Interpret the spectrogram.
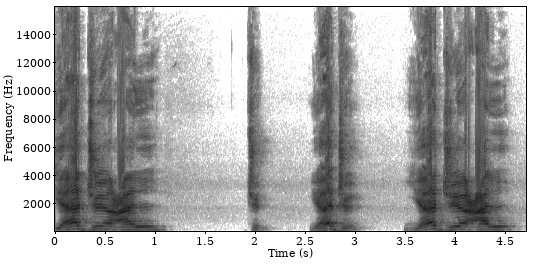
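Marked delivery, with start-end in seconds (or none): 0.0-1.1 echoed jim, higher and louder. Showing a learner the correct way to say the word: bounced jim, correct. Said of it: "the correct way is yaj'al".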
